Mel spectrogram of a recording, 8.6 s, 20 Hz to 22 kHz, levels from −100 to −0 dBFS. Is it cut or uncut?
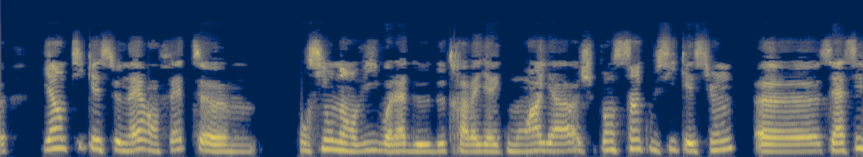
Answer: uncut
